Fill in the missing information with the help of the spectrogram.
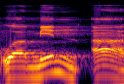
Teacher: nun mati bertemu dengan Hamzah kita sebut dengan izhar cara membacanya harus jelas dan tidak didengungkan tidak dipanjangkan · Wa min a, tapi tidak boleh terlalu ditekan nunnya. Wa min a bukan, tapi biasa saja. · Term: idhar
